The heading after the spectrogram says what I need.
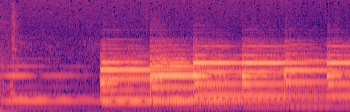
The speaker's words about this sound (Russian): Это колокольный звон костела Христова Вознесения в Ишишкис. Городок на границе с Белоруссией.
